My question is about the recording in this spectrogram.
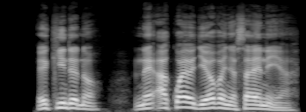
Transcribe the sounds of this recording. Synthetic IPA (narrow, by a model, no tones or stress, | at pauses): ekindenɔ | nɛʔakwajɔd͡ʒɛhɔvaɲasaɛnɪa̰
